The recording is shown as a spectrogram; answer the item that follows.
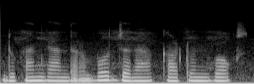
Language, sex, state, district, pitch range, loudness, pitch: Hindi, female, Arunachal Pradesh, Papum Pare, 165-175 Hz, -17 LUFS, 170 Hz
